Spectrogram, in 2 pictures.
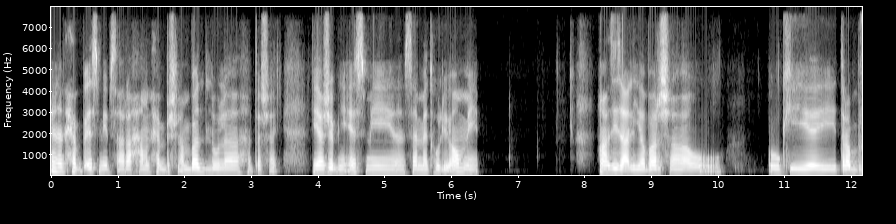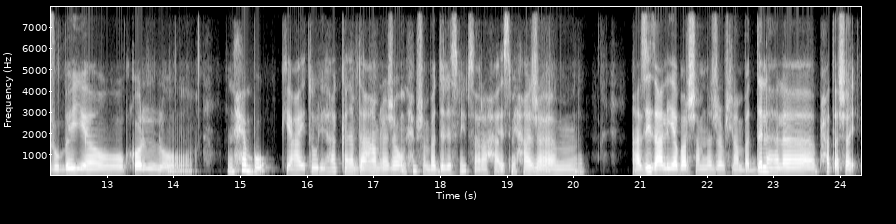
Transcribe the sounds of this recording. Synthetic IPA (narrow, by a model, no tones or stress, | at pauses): ʔaninħɪbːʔɪsmibsˤɑ̰ɾˤɑːħɑmanħɪbːɪʃla̰mbad̪lulahad̪ːaʃḭj | jɪʕʒɪbniʔɪsmisamːeːt̪huːlḭʔʊmːi | ʔaʕziːzʕalɪjːabɑɾˤʃaw | wkʰit̪ɾˤɑbːaʒubɪjːawkʊlːw | nħɪbːu | kiʕajt̪uːliɦakːanɪb̚d̪aʔʕamlaʒawmɪnħɪbːʃnbad̪ːɪlʔɪsmḭbsˤɑ̰ɾˤɑːħɑ̰ʔɪsmiħaːʒa̰ | ʕaziːzʕalɪjːabɑɾˤʃamanaʒːɪmʃlanbad̪ːɪlhalabħat̪ːaʃijːʔ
